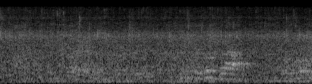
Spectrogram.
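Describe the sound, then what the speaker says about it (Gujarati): Heavy rain pours as an even, close wash of hiss and patter, with no breaks across the few seconds. "બહુ જ પડે છે વરસાદ"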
